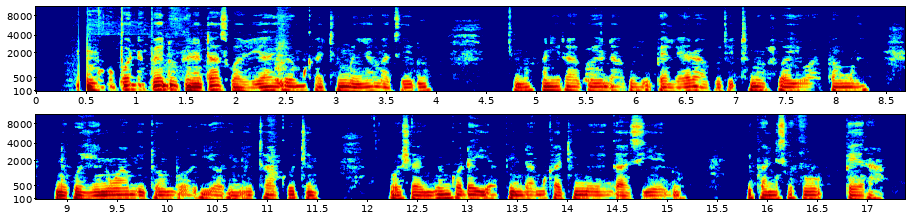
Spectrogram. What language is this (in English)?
Ndau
